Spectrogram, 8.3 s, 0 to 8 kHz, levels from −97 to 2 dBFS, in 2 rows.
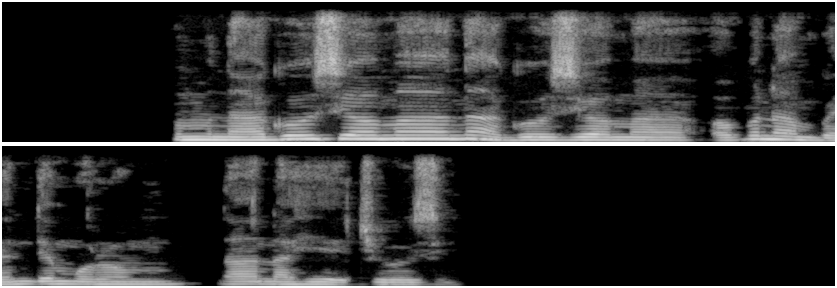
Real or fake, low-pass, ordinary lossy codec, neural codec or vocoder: real; 7.2 kHz; none; none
